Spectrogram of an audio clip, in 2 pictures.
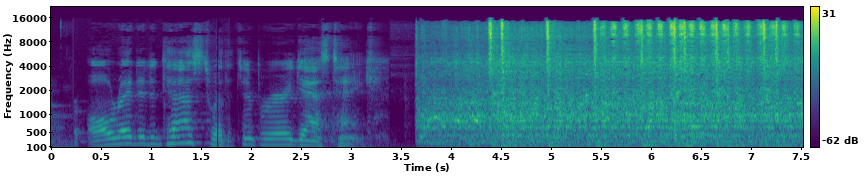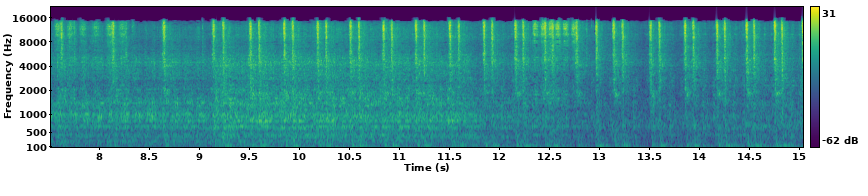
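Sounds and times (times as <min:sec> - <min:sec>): tractor engine idling: 0:03.7 - 0:15.0
rapid sharp valve ticking: 0:05.4 - 0:15.0.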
